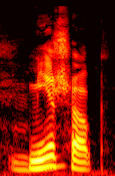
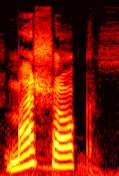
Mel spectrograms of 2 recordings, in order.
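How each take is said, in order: First: The first vowel sounds like 'ie'. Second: The first vowel sounds like 'a'. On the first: This is how the word sounds in one village's dialect. "W Tarnopolu" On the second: This is how the word sounds in another village's dialect. "a w Siemianówce"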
